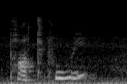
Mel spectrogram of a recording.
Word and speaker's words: potpourri: be a sort of potpourri you know what that is like pot hooey it's spelt P OT p or you are a but really means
